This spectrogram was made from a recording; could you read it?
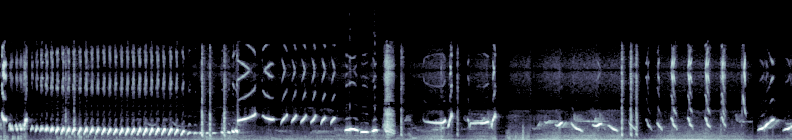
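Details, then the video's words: Caged white-rumped shama song used as a master recording for training pet songbirds: a long rapid trill of repeated notes, then varied whistles, sweeping slurs and chattering phrases in quick succession. "Suara Burung Murai Batu"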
